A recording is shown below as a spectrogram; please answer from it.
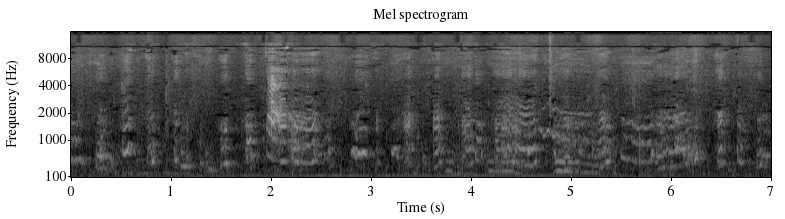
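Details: Kuvasz puppies at play-fight, supervised by their father: short whimpers, yips and grumbling growls overlap with scuffling, one sharper yelp standing out midway.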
